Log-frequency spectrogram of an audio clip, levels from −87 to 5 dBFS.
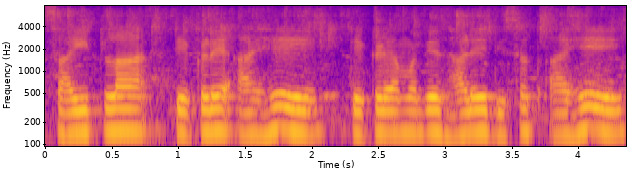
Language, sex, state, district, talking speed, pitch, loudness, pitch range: Marathi, male, Maharashtra, Washim, 95 wpm, 145 Hz, -14 LUFS, 140-150 Hz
